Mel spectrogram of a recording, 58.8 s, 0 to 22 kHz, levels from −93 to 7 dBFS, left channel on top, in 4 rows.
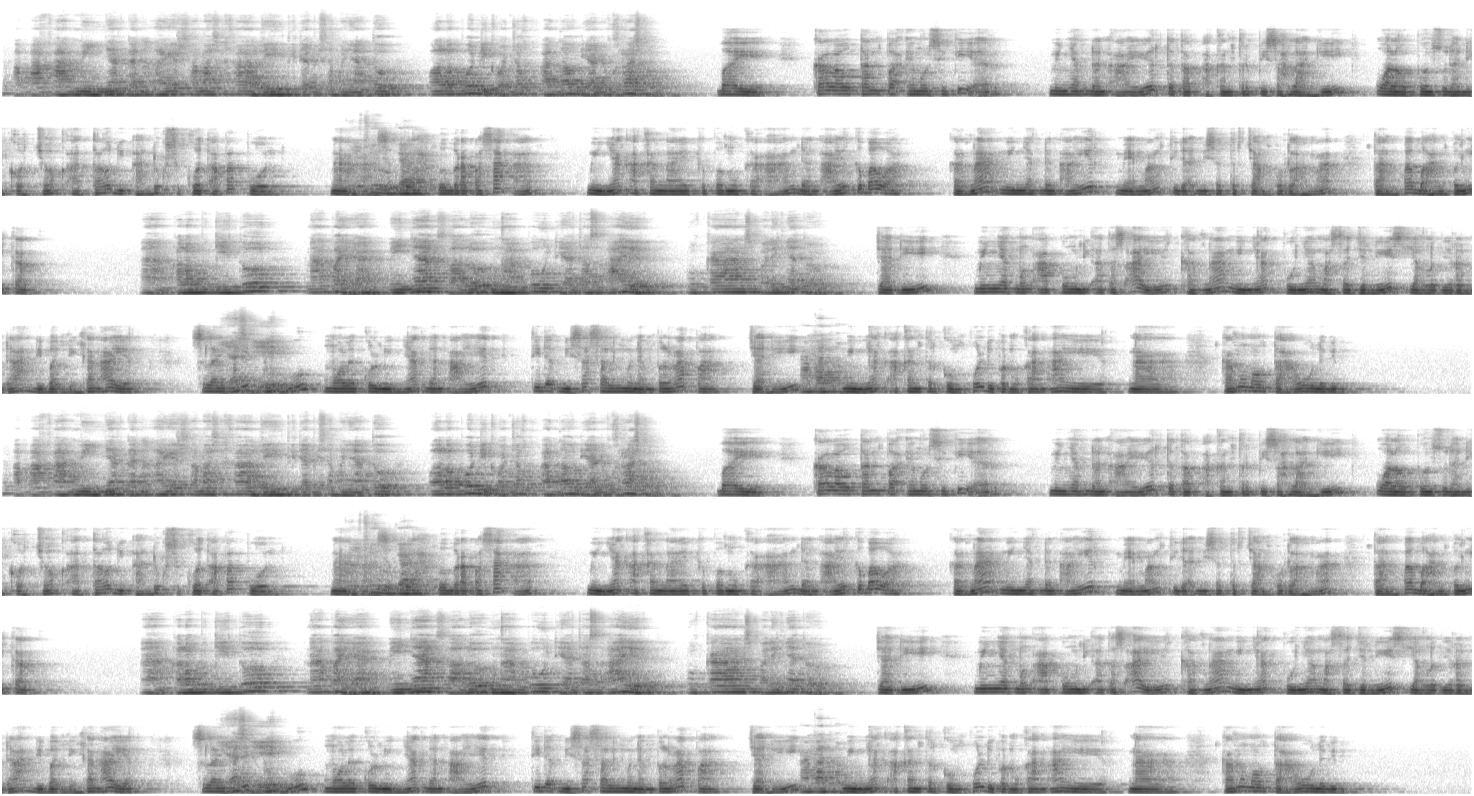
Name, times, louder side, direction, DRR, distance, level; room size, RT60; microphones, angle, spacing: voice 1, 0.1-3.9 4.3-6.6 18.1-18.8 30.8-32.1 32.4-35.8 36.2-37.6 46.2-46.8 52.1-52.5, equal, 40° right, -3 dB, 4.3 m, -25 dB
voice 2, 7.2-10.0 10.5-13.4 13.7-17.5 18.0-20.0 20.6-23.7 24.2-29.7 38.1-45.4 46.0-49.0 49.4-51.3 51.6-57.5, equal, 5° left, 3 dB, 0.3 m, -24 dB
15.0 x 6.2 x 3.9 m, 0.88 s
head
